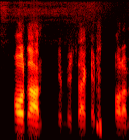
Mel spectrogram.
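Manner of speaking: speaking through a mouthful, chewing the words. Asking the others to wait a moment, eating while talking. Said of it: "I'm eating something".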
